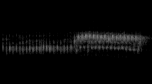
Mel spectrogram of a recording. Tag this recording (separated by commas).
Bird, Wild animals, Animal, Chirp, bird call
